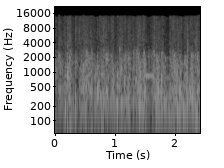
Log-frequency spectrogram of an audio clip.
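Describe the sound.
An audience applauds to welcome a guest, with dense, steady clapping that stays loud and even from start to finish.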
